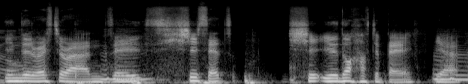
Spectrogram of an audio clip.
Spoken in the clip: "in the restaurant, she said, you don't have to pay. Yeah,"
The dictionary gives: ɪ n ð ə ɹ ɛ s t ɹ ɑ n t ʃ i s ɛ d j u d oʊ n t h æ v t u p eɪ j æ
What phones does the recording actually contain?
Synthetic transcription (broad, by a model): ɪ n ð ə ɹ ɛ s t ɹ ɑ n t ʃ i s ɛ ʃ j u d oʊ n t h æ f t u p eɪ j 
